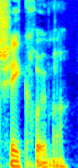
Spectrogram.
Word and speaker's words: Chez Krömer: Das aber ich glaube, es heißt Chez Krömer. – Ja, Chez, das ist Französisch.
